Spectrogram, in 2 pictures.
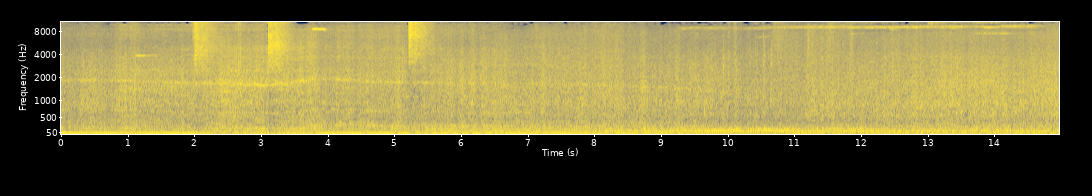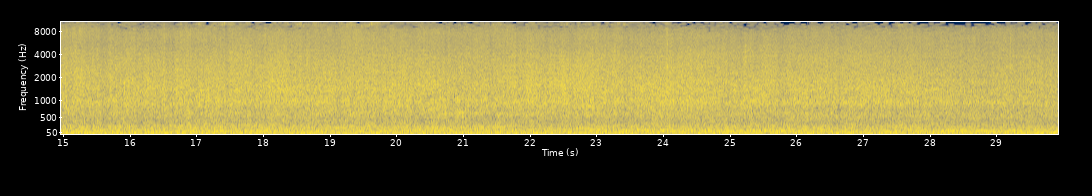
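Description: City street traffic: steady engine and road noise with a heavy low rumble, and three short, sharp hisses in the first few seconds.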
